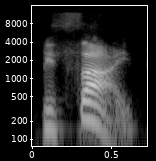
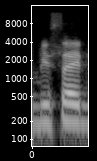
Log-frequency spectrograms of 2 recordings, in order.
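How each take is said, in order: First: Beside with SIDE stretched and falling; light be, lean long on SIDE in beside; syllable stress. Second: Said in the usual way. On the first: Shown as a demonstration. Teacher showing stress to students, beside stressed on SIDE. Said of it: "অর্থাৎ বি, এটা stress". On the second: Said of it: "আমি বললাম".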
